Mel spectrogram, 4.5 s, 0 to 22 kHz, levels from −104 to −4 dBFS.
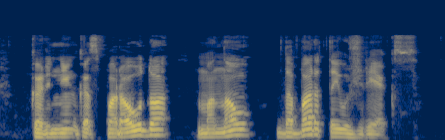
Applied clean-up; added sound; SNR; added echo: none; none; none; none.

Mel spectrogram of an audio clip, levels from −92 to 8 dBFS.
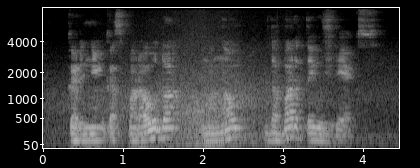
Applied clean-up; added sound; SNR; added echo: none; Car passing by; 12 dB; reverberation time 0.3 s.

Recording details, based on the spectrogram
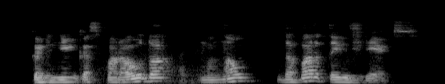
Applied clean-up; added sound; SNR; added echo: neural mask model DeepFilterNet 3.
